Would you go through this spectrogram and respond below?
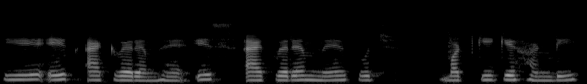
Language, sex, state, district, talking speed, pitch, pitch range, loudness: Hindi, female, Chhattisgarh, Bastar, 110 wpm, 200 Hz, 195-215 Hz, -38 LUFS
